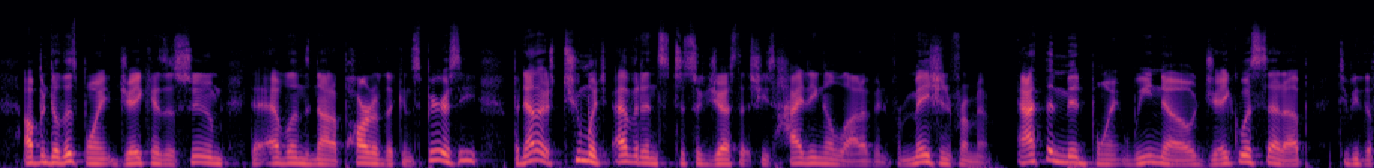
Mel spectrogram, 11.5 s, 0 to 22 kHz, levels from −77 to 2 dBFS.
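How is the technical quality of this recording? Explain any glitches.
The recording carries no audible technical glitches, with the speech signal holding steady and intact throughout.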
